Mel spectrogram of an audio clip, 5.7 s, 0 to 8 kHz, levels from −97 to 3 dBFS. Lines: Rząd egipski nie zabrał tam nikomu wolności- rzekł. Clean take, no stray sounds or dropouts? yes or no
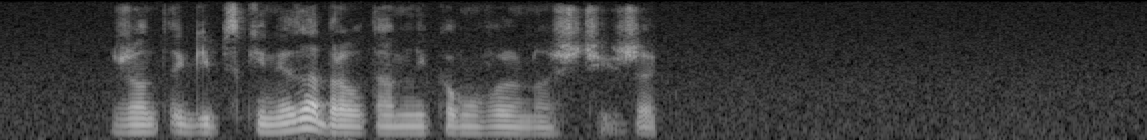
yes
